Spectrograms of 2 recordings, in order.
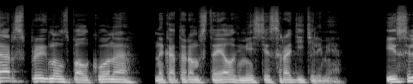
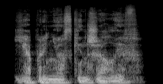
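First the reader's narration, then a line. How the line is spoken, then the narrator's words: Barely audible. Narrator (Russian): сказал он едва слышно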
